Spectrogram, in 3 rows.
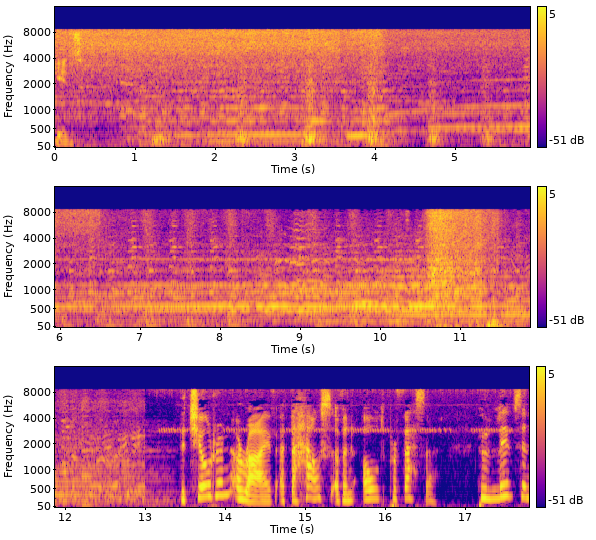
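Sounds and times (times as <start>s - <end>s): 
speech: 0.0s - 0.4s, 13.5s - 17.7s
steam train puffing bursts: 0.0s - 8.3s, 10.5s - 11.8s
steam train hissing at a station: 0.0s - 12.0s.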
